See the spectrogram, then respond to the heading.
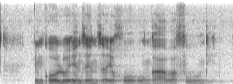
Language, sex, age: South Ndebele, male, 18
